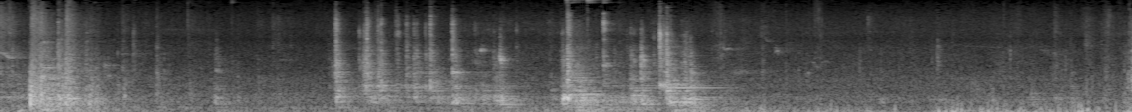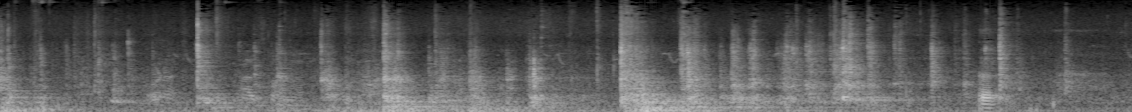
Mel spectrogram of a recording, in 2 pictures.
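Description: Junk and debris crash and clatter into a metal truck bed.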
